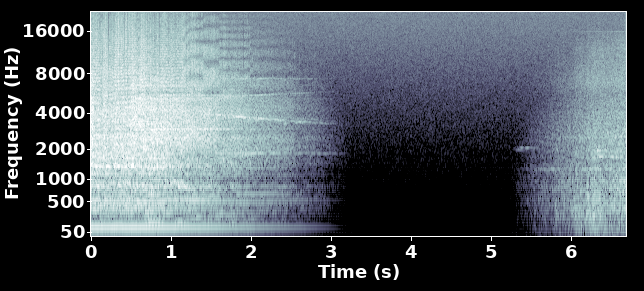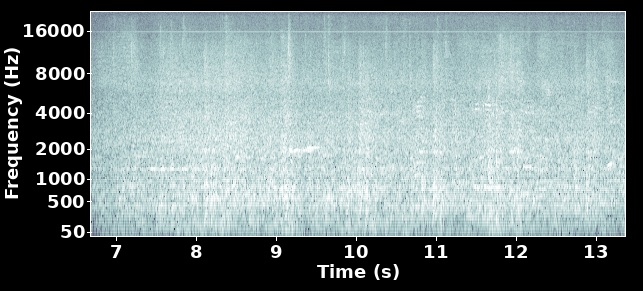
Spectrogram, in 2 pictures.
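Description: A crowded commuter train running on rails: a rumbling clatter with a low hum fades to near silence, then swells back into a loud, continuous roar that holds to the end.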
